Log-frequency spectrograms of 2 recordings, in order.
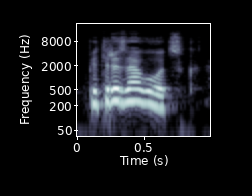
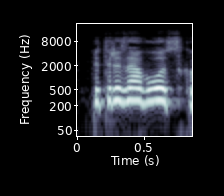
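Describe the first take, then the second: First: Said in the usual way. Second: Suddenly loud, out of a reverie; almost full voice. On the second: A narrator's reading. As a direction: blurt the name out loud. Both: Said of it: "почти в полный голос".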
